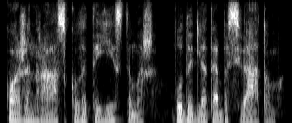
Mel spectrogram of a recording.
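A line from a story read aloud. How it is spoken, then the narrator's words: Old man's whisper. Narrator (Ukrainian): шепотів голос під капелюху старого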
